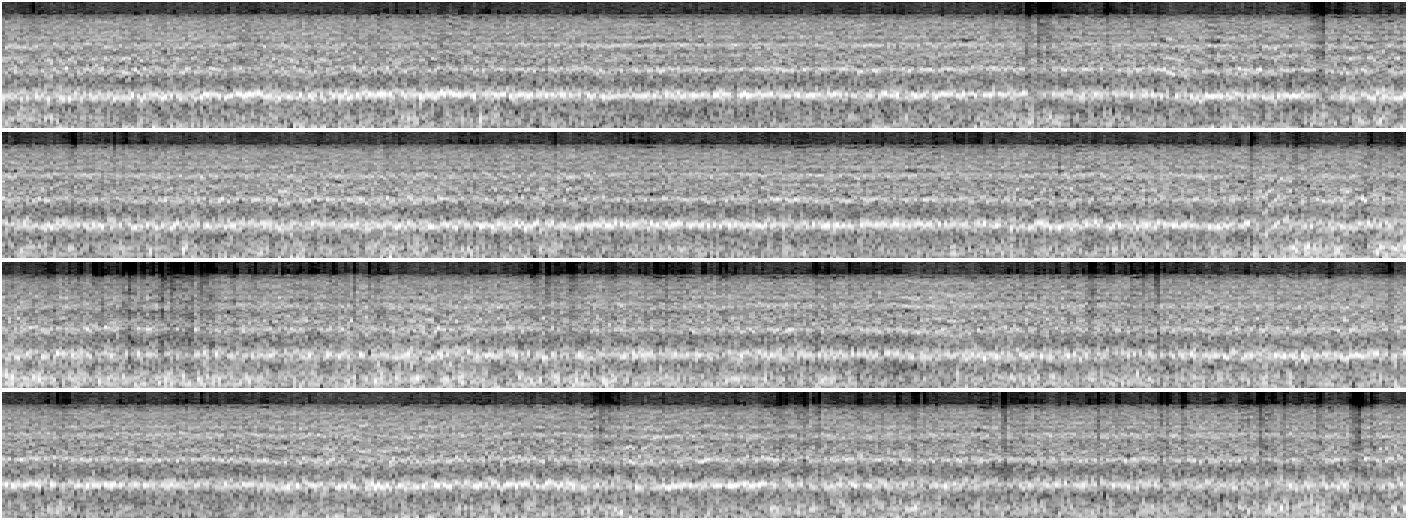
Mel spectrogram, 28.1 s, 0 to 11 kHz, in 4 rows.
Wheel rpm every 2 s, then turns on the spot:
220, 230, 240, 220, 230, 230, 220, 230, 230, 230, 230, 220, 230, 230.
none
